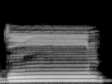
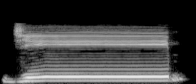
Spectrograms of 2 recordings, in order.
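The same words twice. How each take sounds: First: जीम pushed through the nose, very slow; जीम with the sound sent into the nose; nasal wrong way. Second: जीम held very long and louder, no nasal sound; the right जीम, stretched out clean; जीम drawn out without going into the nose; correct way. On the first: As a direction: demonstrate the nasal जीम people use. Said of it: "नाक में आवाज ले जाते हैं". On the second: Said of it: "इसको कैसे पढ़ना आपने?". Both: Shown as a demonstration.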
